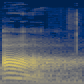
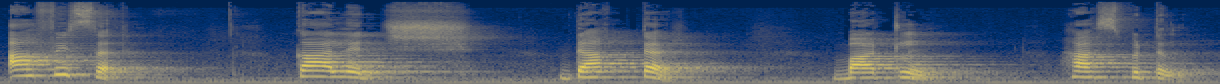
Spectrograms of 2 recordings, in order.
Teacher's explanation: ये आ और ओ के मध्य की ध्वनि है। बड़ा आ और ओ के बीच की जो ध्वनि है वो है आ। जैसे ऑफिसर, कॉलेज, डॉक्टर, बॉटल, हॉस्पिटल आदि, क्योंकि ये सभी शब्द जो हैं अंग्रेजी के शब्द हैं, तो इसमें हम ये आ का प्रयोग करते हैं।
